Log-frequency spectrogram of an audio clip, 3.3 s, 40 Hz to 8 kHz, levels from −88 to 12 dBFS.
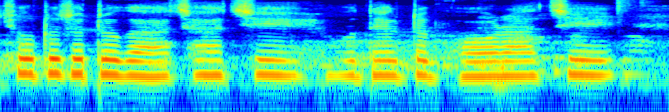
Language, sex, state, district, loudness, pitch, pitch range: Bengali, female, Tripura, West Tripura, -16 LUFS, 225 Hz, 220-235 Hz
